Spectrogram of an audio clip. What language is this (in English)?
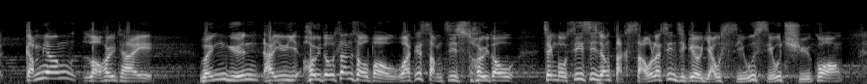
Cantonese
